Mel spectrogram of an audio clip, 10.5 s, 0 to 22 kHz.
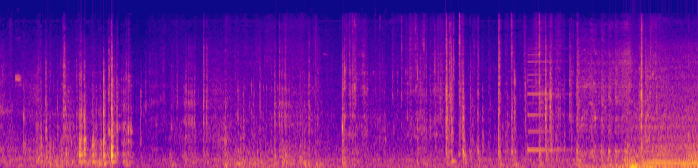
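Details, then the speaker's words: Mercedes E350 with front-end damage at auction, 28,000 miles: handling clicks, then a quick crank that catches at once and settles to a steady idle; starts right up and drives. "Starts right up. Not bad. It drives."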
